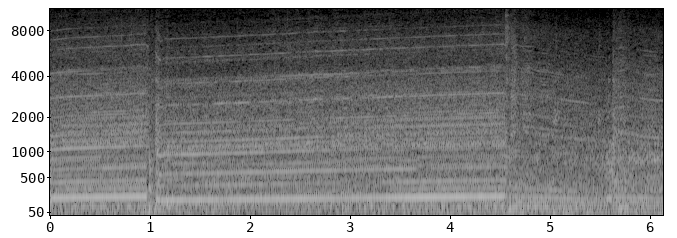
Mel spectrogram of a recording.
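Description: A race car with wheel damage at Long Beach in a sim racing game drones at high revs, the engine note holding steady with sharp pitch drops at gear changes, loud and alone.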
